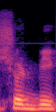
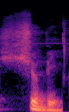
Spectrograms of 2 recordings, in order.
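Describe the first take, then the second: First: The d sound is clearly pronounced. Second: The d sound is dropped.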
